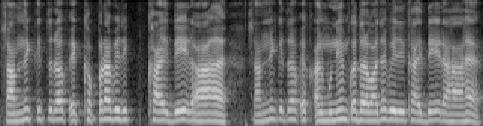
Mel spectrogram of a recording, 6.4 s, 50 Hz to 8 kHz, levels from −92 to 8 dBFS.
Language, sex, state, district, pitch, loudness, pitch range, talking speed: Hindi, male, Jharkhand, Garhwa, 200 Hz, -17 LUFS, 185-215 Hz, 205 wpm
